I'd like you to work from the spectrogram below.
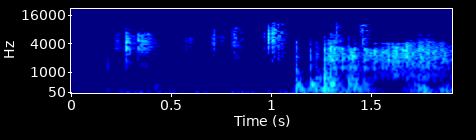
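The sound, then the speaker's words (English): Dice clatter on a hard surface during a tabletop game roll: a few sharp clicks at first, then a busier stretch of rattling and tumbling. The sound is fairly quiet, with no voices. “Uh, and you're rolling against its average, so it's just two purple”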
